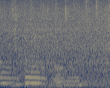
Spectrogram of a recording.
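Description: Melody of a French chanson between sung lines: a few held notes with an upward glide about a second in, over a steady hiss.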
